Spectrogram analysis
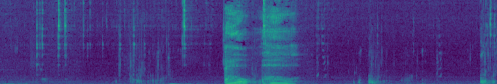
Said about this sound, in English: Here, I'll do like the couple gulps. That will get it through. Sorry if any of you hate this.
